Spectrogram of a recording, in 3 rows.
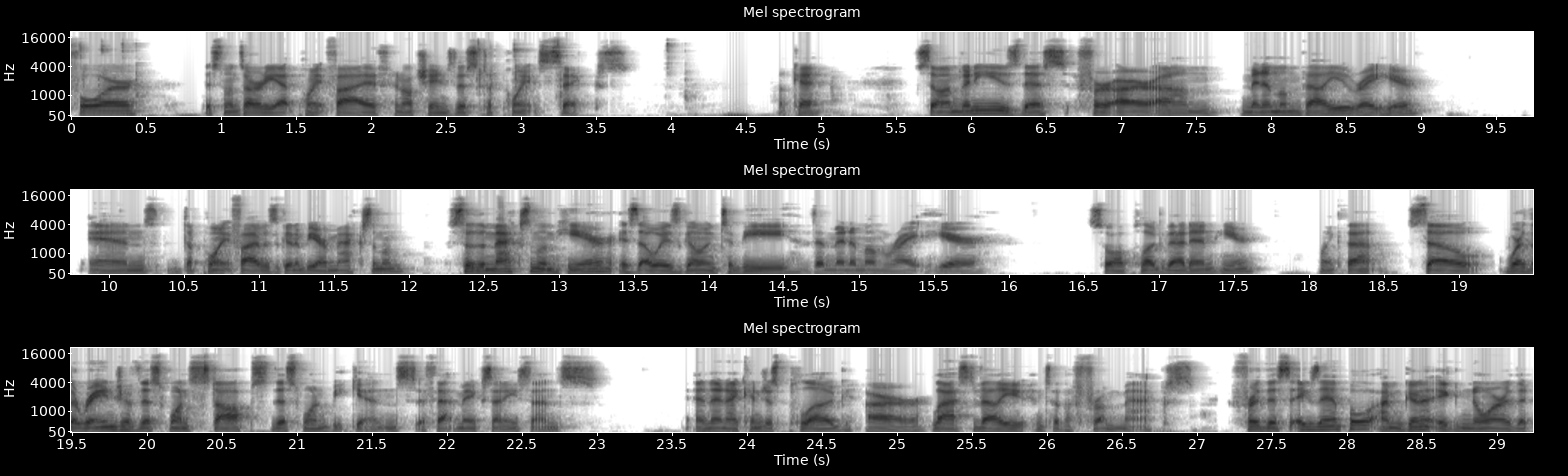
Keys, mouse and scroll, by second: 4.8 scroll up 3, 5.2 middle click, 7.9 click, 10.1 click, 12.1 click, 16.9 click, 18.2 middle click, 22.6 click, 23.5 middle click, 26.8 middle click.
